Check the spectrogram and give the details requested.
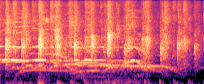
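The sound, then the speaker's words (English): An audience applauds steadily for the panelists being introduced at an evening panel discussion, dense clapping carrying on throughout with some whooping and cheering voices mixed in. “So I want a robust round of applause for everybody that you can.”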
